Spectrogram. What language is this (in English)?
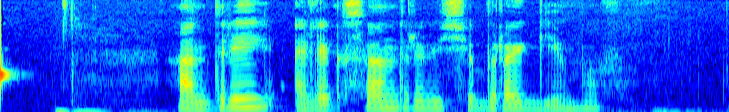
Russian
